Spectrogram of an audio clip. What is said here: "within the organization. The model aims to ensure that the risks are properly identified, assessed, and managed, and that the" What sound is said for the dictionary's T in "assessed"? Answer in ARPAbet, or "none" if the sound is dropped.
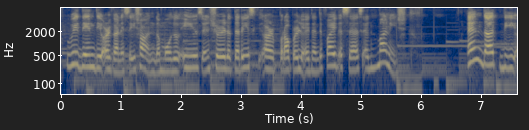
none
